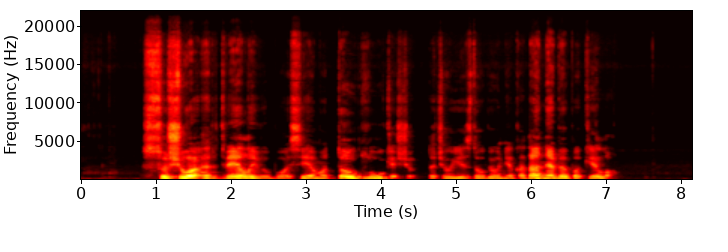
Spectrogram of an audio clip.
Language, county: Lithuanian, Utena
